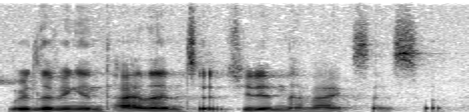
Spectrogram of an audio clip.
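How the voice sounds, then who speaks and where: A male meditation teacher answers questions in a calm, measured dharma-talk manner. His voice is low and gravelly, with a dark, mellow tone and very little rise and fall. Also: a little hiss or hum. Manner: calm, measured, frequent "you know".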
